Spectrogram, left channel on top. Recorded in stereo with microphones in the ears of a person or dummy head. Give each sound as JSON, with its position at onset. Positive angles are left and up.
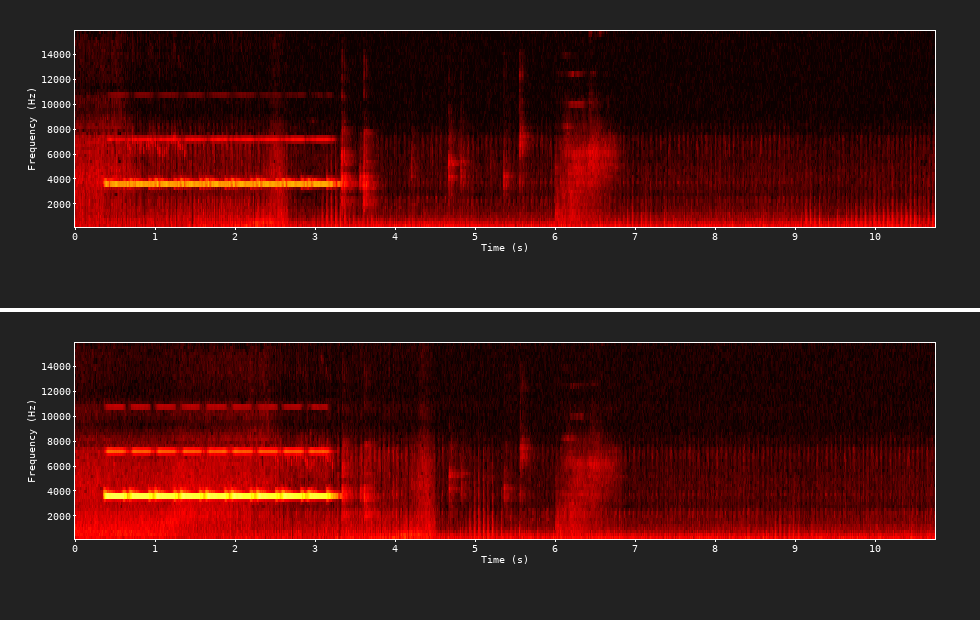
{"t": 0.3, "sound": "a fire alarm", "side_deg": -40, "distance_m": 1.2}
{"t": 3.3, "sound": "crushing", "side_deg": 60, "distance_m": 7.0}
{"t": 6.0, "sound": "a dropped coin", "side_deg": 45, "distance_m": 7.5}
